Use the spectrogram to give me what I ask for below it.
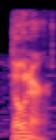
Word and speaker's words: döner: How do you pronounce it the English way? Doner. A doner. Doner? Like boner, right?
